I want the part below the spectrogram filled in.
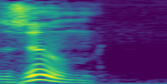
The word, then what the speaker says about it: Xoom: It's called Zoom, but spelled with an X. X-O-O-M.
